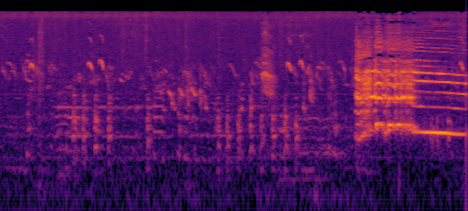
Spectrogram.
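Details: Mother hen of the Naked Neck breed with Brahma, Australorp and Sussex chicks: rhythmic low clucking with rapid chick peeps, then a loud, sustained, harmonic crow-like call over the last two seconds.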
